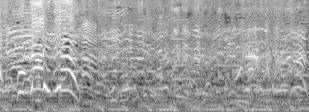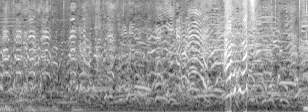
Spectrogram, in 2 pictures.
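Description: A crowd of women cheers and shrieks loudly.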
